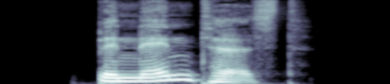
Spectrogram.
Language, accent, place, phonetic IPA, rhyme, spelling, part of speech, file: German, Germany, Berlin, [bəˈnɛntəst], -ɛntəst, benenntest, verb, De-benenntest.ogg
- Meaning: second-person singular subjunctive II of benennen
